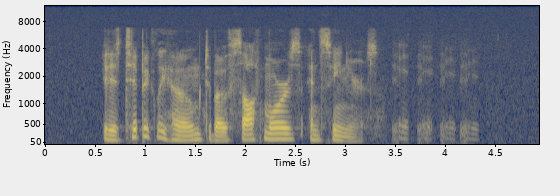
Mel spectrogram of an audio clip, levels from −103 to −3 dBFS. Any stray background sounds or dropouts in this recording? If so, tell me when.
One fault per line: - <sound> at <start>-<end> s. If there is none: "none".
- laugh at 3.5-4.4 s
